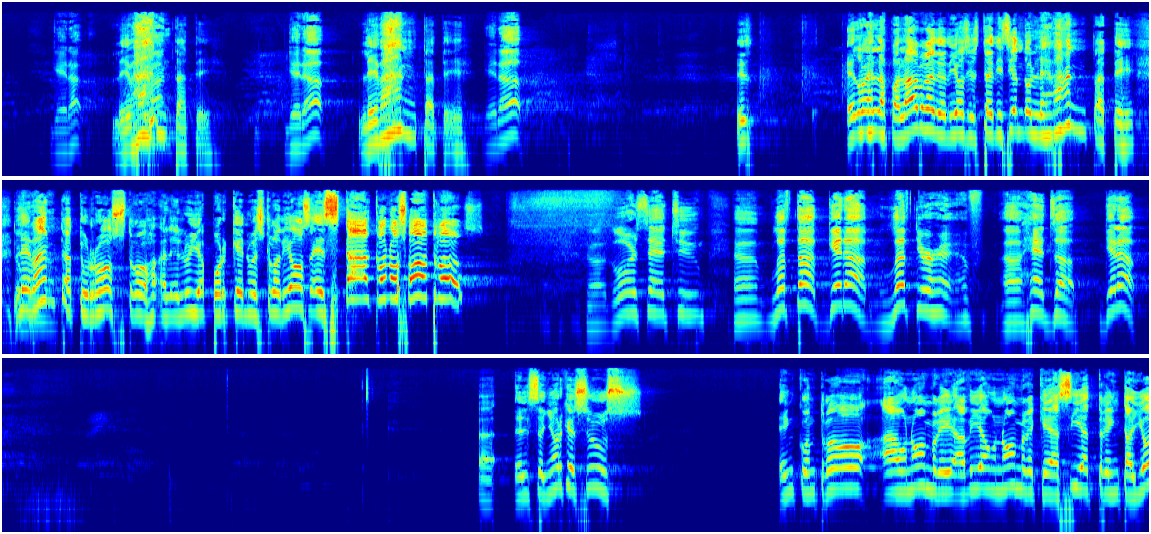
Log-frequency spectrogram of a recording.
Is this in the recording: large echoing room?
yes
